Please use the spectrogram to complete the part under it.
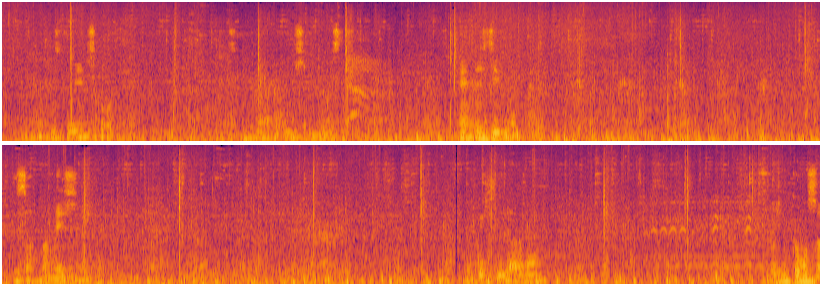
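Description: Wagon wheels rumble and rattle over a dirt track.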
